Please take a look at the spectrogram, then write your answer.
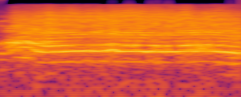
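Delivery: high, loud mock war cry; mock battle cry. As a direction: yell it like charging in. Imitating Connor attacking.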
